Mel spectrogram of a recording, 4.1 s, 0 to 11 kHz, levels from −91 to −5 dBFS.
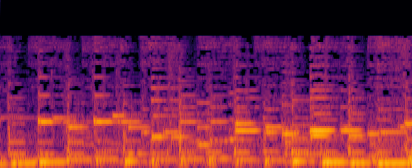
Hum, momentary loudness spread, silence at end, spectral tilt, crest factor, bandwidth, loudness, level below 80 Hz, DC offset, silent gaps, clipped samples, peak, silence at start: none; 7 LU; 0 s; -11 dB/octave; 14 dB; 5.8 kHz; -30 LUFS; -36 dBFS; under 0.1%; none; under 0.1%; -14 dBFS; 0 s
